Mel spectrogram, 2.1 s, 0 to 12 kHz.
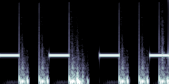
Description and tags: Sonido 2 alto ejercicio 2
acute, beat, grave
